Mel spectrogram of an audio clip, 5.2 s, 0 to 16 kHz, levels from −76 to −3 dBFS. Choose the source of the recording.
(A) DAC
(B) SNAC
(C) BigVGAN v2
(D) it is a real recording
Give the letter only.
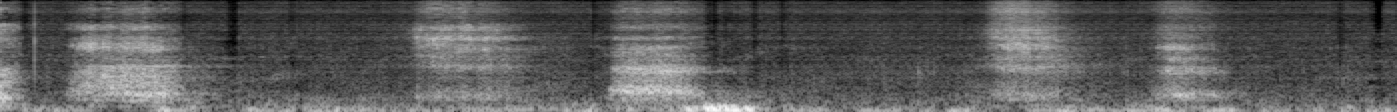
B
